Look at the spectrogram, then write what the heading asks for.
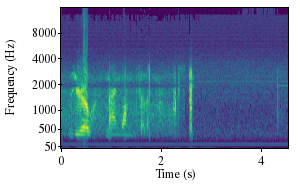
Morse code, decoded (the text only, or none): none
